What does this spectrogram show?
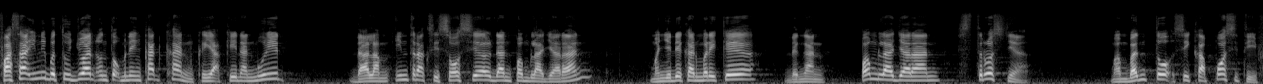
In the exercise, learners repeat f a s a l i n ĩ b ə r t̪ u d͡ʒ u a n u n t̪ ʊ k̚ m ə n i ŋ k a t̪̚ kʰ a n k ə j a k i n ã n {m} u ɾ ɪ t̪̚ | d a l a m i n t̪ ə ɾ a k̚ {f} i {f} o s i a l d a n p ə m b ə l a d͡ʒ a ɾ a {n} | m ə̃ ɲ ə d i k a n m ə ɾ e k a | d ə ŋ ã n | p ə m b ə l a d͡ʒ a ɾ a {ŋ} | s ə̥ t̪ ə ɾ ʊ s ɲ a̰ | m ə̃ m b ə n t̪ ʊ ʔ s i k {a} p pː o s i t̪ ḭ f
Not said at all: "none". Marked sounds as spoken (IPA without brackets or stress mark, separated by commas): m, s, s, n, n, a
